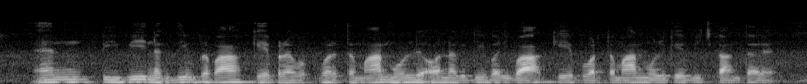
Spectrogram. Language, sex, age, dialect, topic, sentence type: Hindi, male, 46-50, Kanauji Braj Bhasha, banking, statement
